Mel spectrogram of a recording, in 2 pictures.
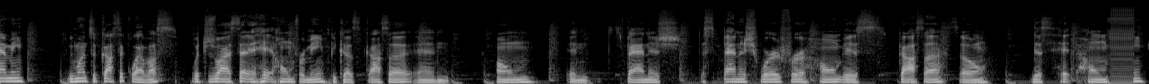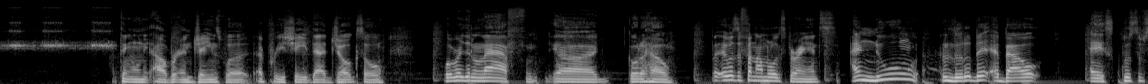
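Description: At 11.12 s the sound locks into a steady 50 Hz buzz lasting until 11.34 s: a system hang loop, where the system stalled and the hardware replayed one 20 ms slice of its buffer eleven times, losing about a fifth of a second of audio.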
